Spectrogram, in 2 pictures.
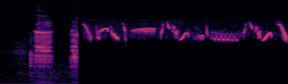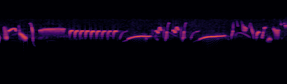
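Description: A songbird singing a fast, varied song of chirps, trills and short slurred whistles, starting about a second in. The song sounds thin, with no low end. Just before the song come a short hiss and a click.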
